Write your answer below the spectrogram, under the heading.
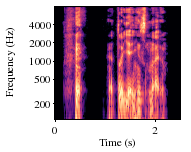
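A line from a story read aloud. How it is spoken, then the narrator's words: Dragon's smirking grunt. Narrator (Russian): Хмыкнул дракон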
